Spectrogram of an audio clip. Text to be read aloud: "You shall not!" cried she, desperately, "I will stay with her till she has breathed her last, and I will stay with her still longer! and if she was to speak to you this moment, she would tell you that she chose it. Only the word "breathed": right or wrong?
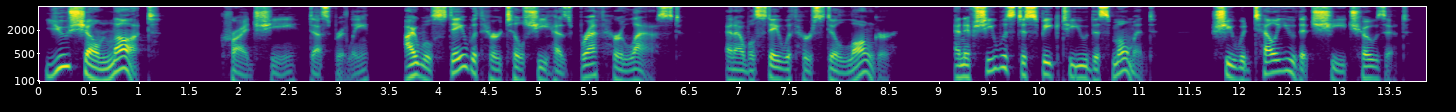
wrong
